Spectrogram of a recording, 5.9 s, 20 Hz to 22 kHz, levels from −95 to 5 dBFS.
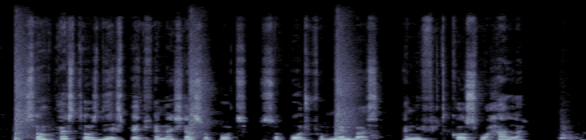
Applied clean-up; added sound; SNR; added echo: classical method spectral subtraction.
